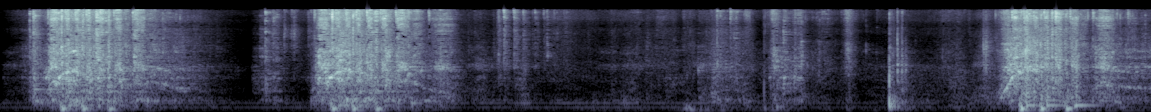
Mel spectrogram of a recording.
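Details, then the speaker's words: Engine fitted to a go-kart, fresh petrol: catches quickly in a few strong bursts, runs briefly and restarts easily; good compression. "fucker's got some good compression to it it's got some good sucky sucky power"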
